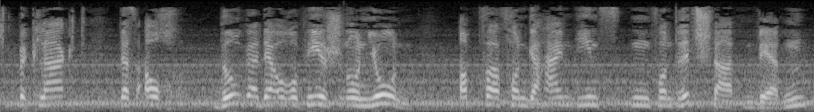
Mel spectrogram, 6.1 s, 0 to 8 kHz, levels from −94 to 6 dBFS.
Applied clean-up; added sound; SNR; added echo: none; Engine; 10 dB; none.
